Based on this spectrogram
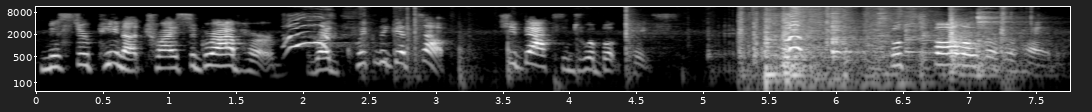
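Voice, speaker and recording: Slightly high-voiced woman narrator. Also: expressive, unhurried, heavy background noise. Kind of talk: scripted stage-direction narration.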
